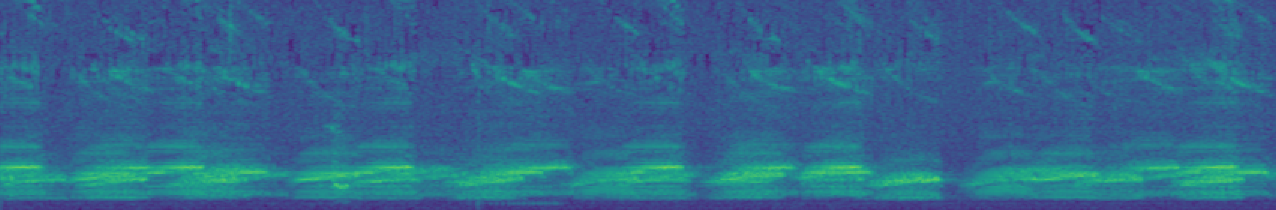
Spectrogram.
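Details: Frogs calling together in a dense chorus of raspy, pulsing croaks. The bursts run about a second each and are broken by short gaps, with overlapping voices filling the background throughout.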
